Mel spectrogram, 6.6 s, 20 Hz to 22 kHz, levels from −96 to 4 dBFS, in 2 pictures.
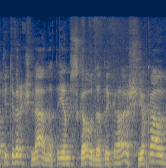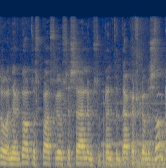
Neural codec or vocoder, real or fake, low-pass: none; real; 14.4 kHz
